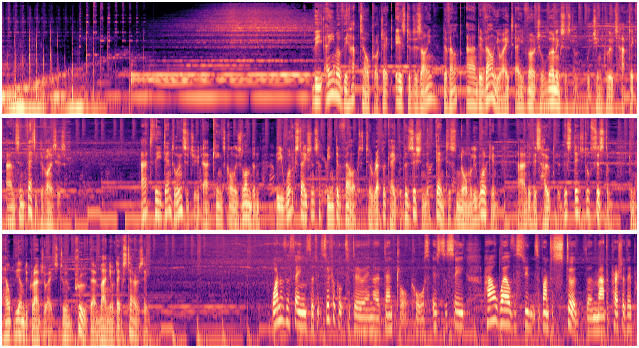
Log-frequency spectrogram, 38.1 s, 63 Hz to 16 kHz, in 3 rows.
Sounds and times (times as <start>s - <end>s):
Music: 0.0s - 38.1s
Speech: 6.2s - 14.0s, 15.5s - 28.4s, 30.8s - 38.1s.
